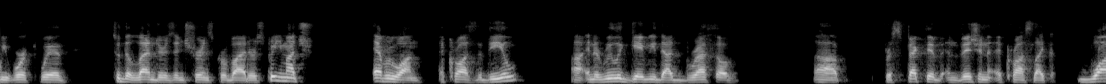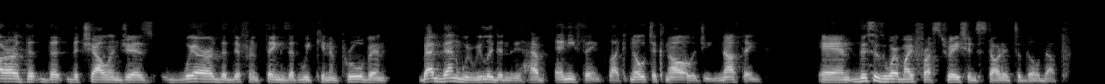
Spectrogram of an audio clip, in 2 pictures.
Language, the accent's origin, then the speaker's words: English; Israel; I bought it from Israel, which is where I live currently. So I was born and raised in Israel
